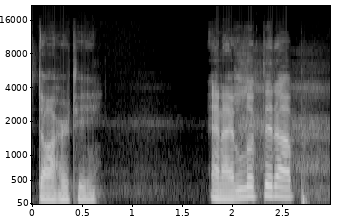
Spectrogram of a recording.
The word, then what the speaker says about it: Doherty: It's not Doherty. No one says it like Doherty. They say Doherty. That's you're putting in an you're putting in an I that doesn't belong there.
